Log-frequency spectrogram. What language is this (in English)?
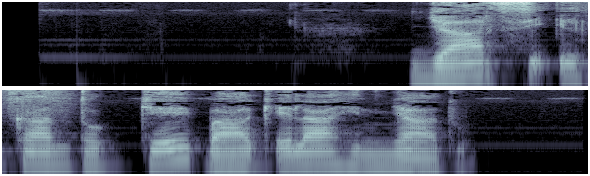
Oromo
